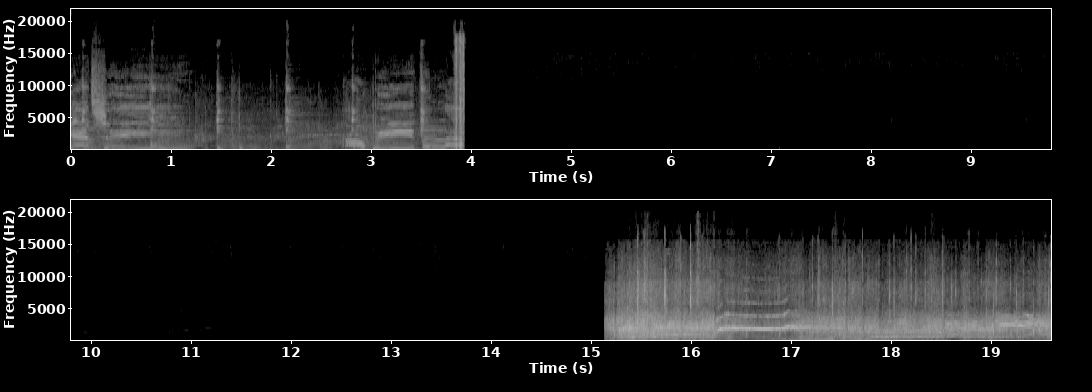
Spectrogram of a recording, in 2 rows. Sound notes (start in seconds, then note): 15.1 crowd cheering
